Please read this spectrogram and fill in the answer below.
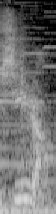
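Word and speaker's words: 息壤: that the Heavenly Emperor had a treasure called Xirang Xi means to stop Rang means soil This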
